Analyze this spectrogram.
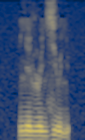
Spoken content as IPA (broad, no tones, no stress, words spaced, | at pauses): lʲælʲɭølʲzʲulʲ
